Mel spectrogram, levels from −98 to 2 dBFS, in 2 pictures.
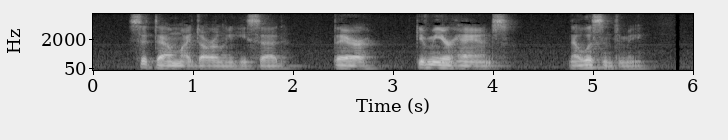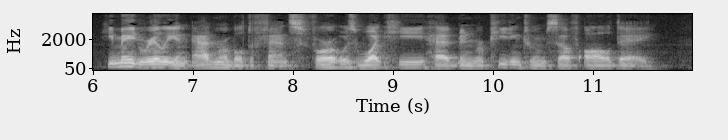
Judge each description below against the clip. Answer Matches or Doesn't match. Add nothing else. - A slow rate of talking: Doesn't match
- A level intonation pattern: Doesn't match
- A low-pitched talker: Matches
